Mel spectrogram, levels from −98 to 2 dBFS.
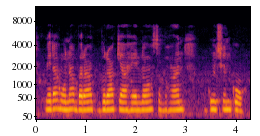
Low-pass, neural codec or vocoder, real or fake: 7.2 kHz; codec, 16 kHz, 16 kbps, FreqCodec, smaller model; fake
